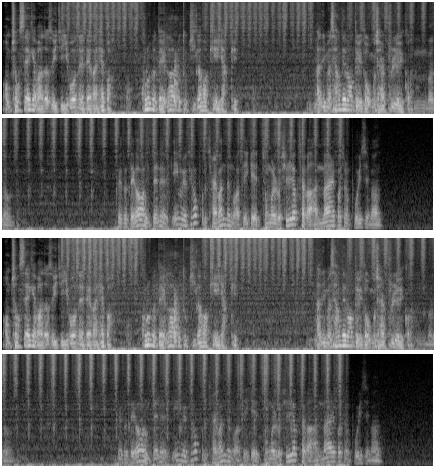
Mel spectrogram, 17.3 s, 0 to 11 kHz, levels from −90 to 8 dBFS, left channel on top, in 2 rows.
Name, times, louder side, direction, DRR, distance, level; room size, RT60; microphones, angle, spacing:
voice 1, 0.0-2.2 2.8-4.7 6.2-8.2 11.5-11.6, left 1 dB, 5° left, 0.7 m, -20 dB
sound 1, 1.2-15.6, right 3 dB, 85° right, 0.8 m, -29 dB
voice 2, 6.1-6.4 8.2-9.0 10.9-16.2, left 5 dB, 80° left, 0.4 m, -26 dB
2.9 x 2.1 x 2.4 m
head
